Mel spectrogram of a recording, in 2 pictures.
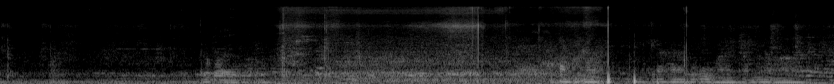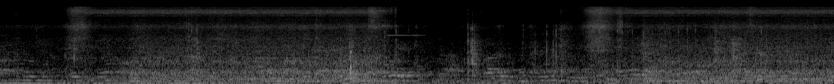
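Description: Paper banknotes rustle and flick as a man counts them by hand.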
